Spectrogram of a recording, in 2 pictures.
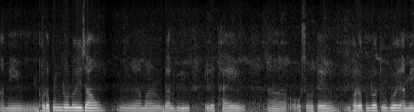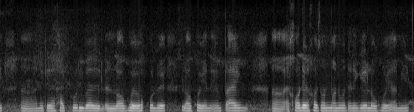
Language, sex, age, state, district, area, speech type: Assamese, female, 45-60, Assam, Udalguri, rural, spontaneous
